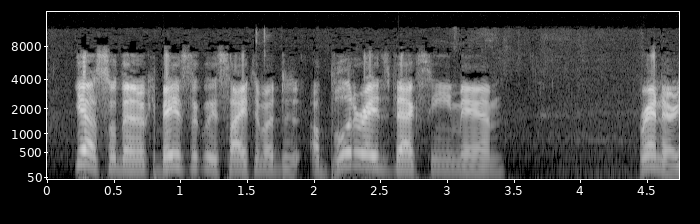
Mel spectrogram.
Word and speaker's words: Saitama: So then okay, basically Saitama obliterates Vaccine Man.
